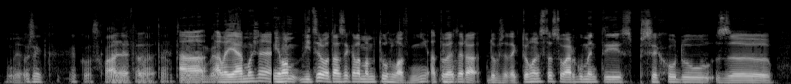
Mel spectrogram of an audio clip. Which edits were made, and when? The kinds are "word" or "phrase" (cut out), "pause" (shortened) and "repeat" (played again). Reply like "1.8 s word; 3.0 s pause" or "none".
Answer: 2.7 s word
